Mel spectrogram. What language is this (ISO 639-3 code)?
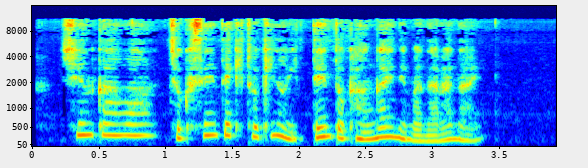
jpn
